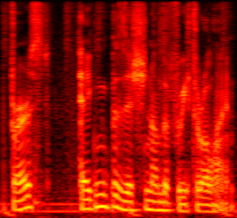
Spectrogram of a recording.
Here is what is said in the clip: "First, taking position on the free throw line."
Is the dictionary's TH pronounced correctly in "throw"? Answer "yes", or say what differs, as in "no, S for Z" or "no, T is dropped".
yes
